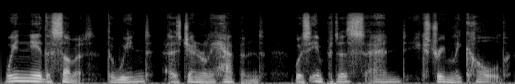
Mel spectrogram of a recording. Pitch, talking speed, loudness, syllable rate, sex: 115 Hz, 165 wpm, -22 LUFS, 5.3 syllables/s, male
